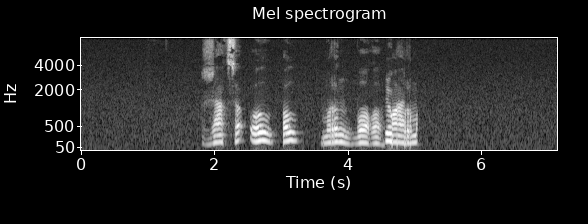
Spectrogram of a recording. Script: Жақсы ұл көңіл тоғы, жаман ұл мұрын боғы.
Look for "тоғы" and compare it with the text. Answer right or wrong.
wrong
